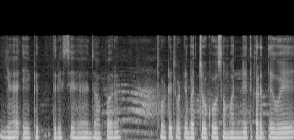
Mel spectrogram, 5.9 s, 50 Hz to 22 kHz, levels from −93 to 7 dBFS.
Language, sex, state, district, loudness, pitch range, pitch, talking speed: Hindi, male, Uttar Pradesh, Muzaffarnagar, -18 LUFS, 130-145 Hz, 135 Hz, 140 wpm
